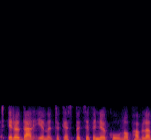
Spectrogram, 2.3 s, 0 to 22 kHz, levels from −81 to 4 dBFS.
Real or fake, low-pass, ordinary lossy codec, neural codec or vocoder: fake; 5.4 kHz; MP3, 32 kbps; codec, 16 kHz, 0.2 kbps, FocalCodec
